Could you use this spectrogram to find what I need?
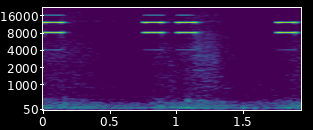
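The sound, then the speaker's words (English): A timer alarm beeps in quick high-pitched bursts, pairs of short electronic tones repeating, clear over a low background rumble. “That's your timer?”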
